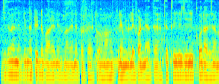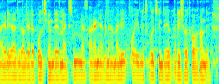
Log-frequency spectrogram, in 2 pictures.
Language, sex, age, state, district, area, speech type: Dogri, male, 18-30, Jammu and Kashmir, Kathua, rural, spontaneous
